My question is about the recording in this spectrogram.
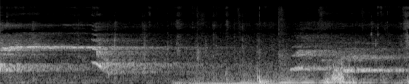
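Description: Electronic laser tag game tones: a rising tone leading into a steady high beep for about a second, a falling glide, then a lower held tone near the end.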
